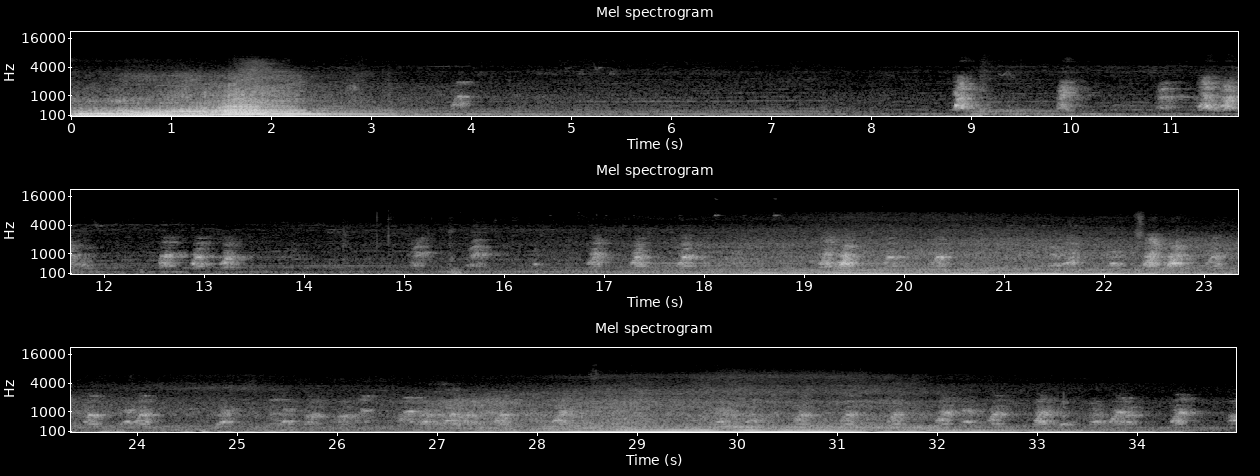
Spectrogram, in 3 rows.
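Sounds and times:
low steady rumble: 0:00.0 - 0:04.2
dogs barking and yipping: 0:03.7 - 0:04.2, 0:08.8 - 0:13.7, 0:14.9 - 0:28.8, 0:29.6 - 0:34.9.

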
